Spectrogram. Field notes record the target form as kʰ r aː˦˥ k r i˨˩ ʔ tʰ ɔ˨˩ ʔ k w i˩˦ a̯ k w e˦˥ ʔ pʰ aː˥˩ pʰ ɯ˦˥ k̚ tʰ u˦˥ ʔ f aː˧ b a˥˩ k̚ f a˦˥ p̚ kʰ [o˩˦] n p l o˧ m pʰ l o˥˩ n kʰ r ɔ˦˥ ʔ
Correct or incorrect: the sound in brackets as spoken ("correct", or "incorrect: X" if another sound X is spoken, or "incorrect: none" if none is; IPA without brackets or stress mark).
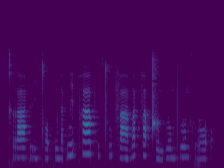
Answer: correct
